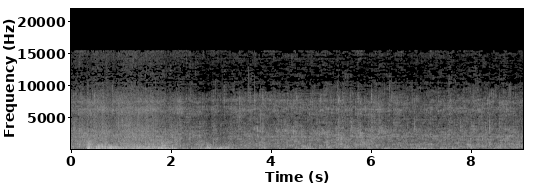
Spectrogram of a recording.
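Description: Heavy rain pouring down with a steady rushing hiss of water, heavier and fuller for about the first two seconds.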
